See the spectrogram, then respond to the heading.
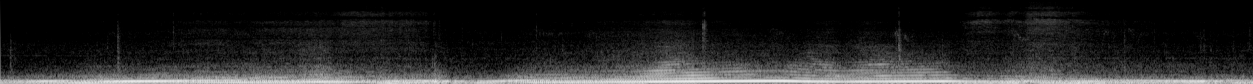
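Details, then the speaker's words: Infiniti G37 driven with the windows down before a gasket-maker repair: a harsh, fast puttering rasp over the engine, likened to a coasting bike chain or go-kart, rising and falling with revs under acceleration; exhaust leak. "i'm gonna drive so you guys can hear it it just sounds horrible"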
